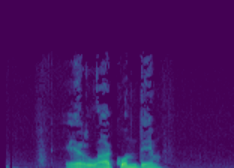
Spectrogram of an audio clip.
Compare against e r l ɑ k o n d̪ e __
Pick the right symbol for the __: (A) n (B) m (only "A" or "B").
B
